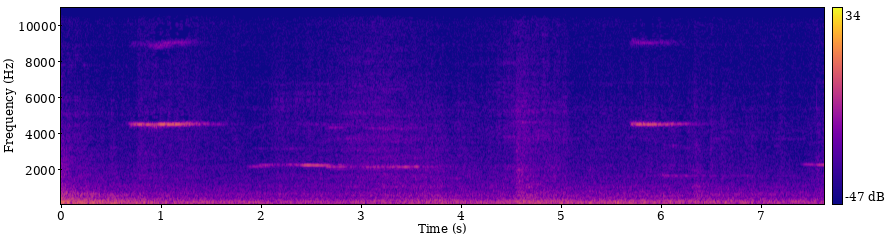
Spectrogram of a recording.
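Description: Indian Railways BCNA covered freight wagons rolling past on the track, a steady rumble with short high-pitched wheel squeals several times and a faint knock about halfway through.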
